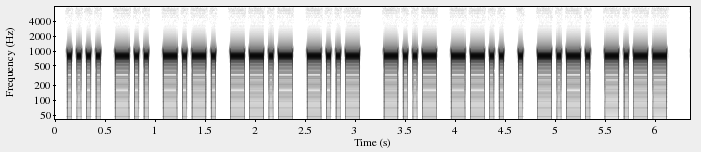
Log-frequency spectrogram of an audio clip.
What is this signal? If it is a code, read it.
Morse code, heard as a keyed tone, about 25 wpm, 800 Hz. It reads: HDCQX XZECY
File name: Morse / ltr-25wpm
